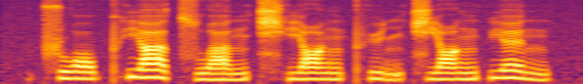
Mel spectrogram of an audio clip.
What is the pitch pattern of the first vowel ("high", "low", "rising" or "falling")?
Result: rising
